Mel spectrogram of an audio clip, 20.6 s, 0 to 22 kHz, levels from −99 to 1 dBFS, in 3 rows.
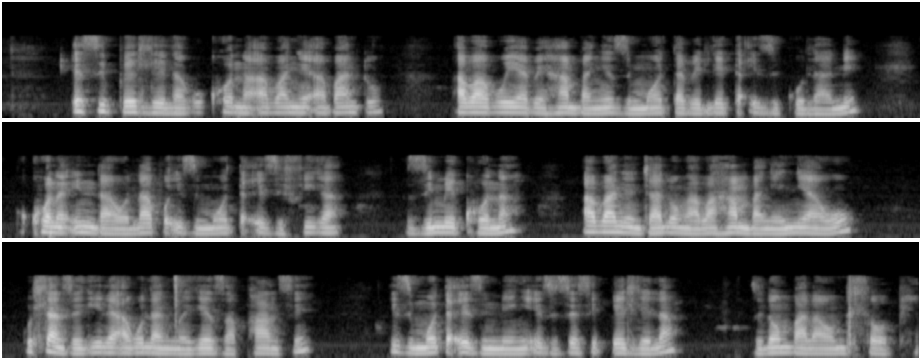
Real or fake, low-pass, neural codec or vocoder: real; 7.2 kHz; none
